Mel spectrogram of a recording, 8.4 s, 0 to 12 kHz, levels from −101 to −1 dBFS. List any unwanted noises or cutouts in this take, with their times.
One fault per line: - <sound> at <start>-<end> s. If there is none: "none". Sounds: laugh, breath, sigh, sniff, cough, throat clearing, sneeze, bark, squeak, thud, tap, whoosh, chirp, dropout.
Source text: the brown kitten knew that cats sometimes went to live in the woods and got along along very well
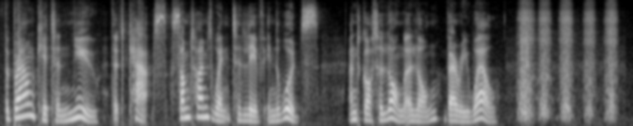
- sniff at 6.9-8.3 s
